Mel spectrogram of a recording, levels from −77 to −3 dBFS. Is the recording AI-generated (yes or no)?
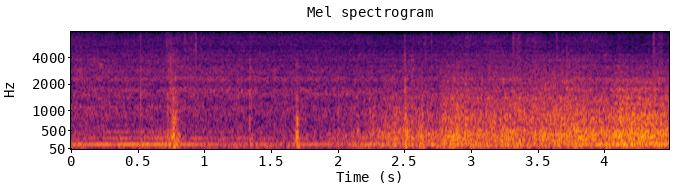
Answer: yes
